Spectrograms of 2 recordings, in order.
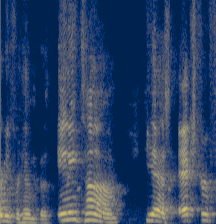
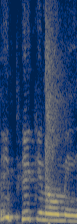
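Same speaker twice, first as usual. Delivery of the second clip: tearful, blubbering, whiny crying; 3 semitones higher, 4 dB quieter than usual. Imitating someone complaining to the chaplain: mock crying. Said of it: "he in the chaplain crying".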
